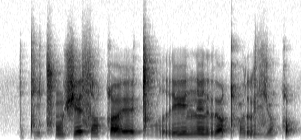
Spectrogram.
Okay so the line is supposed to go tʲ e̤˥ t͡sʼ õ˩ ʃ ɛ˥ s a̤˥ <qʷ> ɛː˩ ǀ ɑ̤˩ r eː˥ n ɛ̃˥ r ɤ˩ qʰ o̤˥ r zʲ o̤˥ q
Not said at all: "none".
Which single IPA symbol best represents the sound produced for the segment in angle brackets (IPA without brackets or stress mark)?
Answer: q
